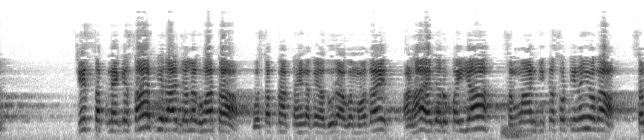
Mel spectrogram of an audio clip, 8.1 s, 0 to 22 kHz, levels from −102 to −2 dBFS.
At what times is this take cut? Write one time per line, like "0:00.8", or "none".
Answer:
none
